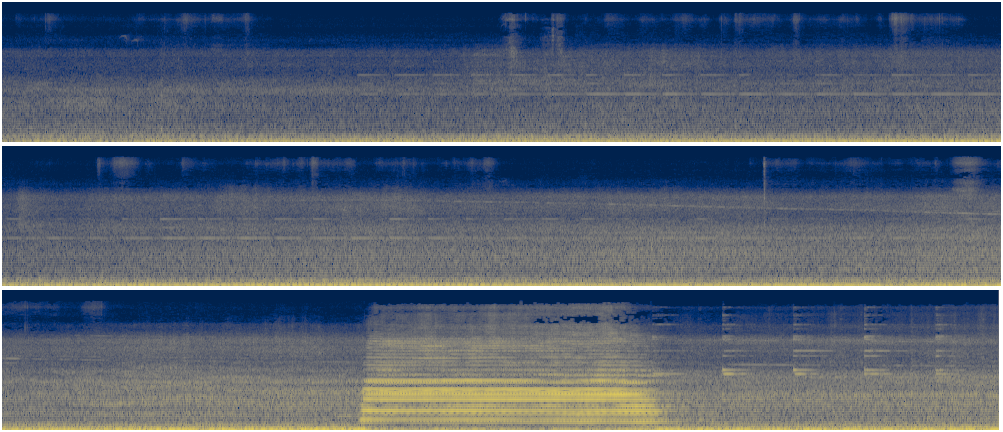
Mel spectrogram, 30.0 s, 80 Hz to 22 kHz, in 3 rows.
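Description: Approaching BNSF intermodal freight train: the diesel locomotives' low engine rumble grows steadily louder as they near. About 24 seconds in, the lead locomotive sounds one long horn blast of several notes together, lasting about three seconds.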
